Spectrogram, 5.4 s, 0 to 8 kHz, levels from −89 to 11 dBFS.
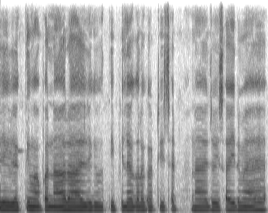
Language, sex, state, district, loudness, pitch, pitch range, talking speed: Hindi, male, Jharkhand, Deoghar, -14 LUFS, 135 Hz, 135-140 Hz, 225 wpm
